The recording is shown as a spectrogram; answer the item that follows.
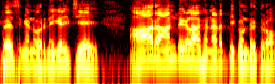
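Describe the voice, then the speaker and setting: A man speaks at a fairly high pitch for a man, his tone bright and sharp. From Madurai district, Tamil Nadu. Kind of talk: public speaking, emcee.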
